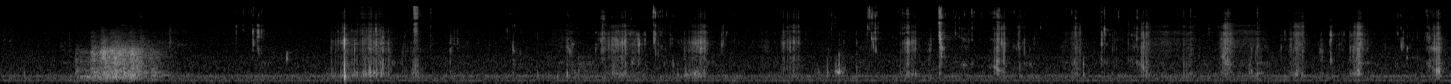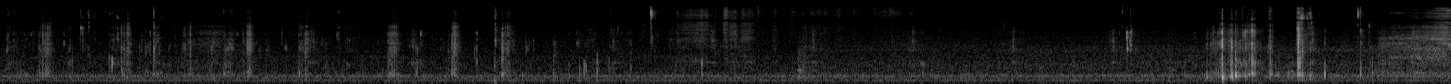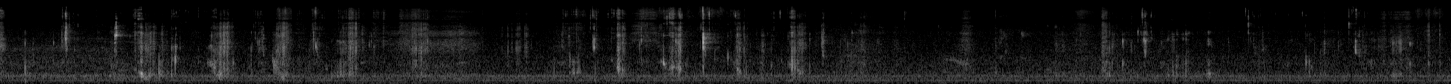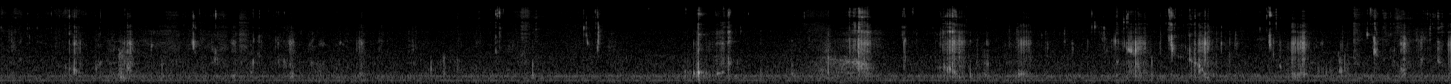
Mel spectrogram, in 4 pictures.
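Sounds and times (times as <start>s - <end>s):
faint steady hum: 0.0s - 58.0s
person chewing crunchy food: 2.4s - 22.8s, 25.6s - 26.0s, 26.6s - 49.6s, 50.4s - 58.0s.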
